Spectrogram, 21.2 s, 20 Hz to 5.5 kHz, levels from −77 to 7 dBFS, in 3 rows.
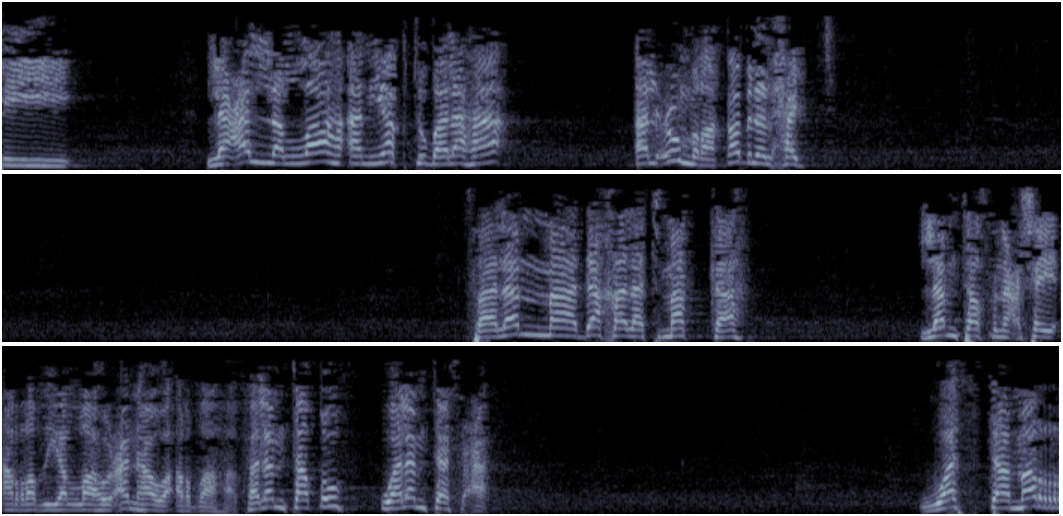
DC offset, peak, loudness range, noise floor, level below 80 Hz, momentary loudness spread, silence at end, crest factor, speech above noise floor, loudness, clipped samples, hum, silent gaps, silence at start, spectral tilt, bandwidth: under 0.1%; -8 dBFS; 7 LU; -62 dBFS; -54 dBFS; 7 LU; 0 s; 20 dB; 36 dB; -25 LUFS; under 0.1%; none; none; 0 s; -5.5 dB/octave; 5.2 kHz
